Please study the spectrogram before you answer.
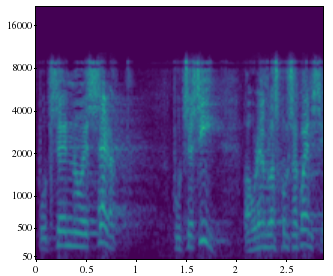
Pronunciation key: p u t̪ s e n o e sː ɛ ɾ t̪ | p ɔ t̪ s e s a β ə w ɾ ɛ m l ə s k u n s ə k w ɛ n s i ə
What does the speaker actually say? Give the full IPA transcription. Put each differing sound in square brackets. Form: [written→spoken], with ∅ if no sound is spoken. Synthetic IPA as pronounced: p u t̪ s e n o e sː ɛ ɾ t̪ | p [ɔ→u] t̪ s e s [a→i] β ə w ɾ ɛ m l ə s k u n s ə k w ɛ n s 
